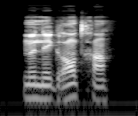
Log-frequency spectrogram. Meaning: to live the high life, to live high on the hog, to live in style, to live large
- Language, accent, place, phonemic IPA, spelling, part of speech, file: French, France, Lyon, /mə.ne ɡʁɑ̃ tʁɛ̃/, mener grand train, verb, LL-Q150 (fra)-mener grand train.wav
